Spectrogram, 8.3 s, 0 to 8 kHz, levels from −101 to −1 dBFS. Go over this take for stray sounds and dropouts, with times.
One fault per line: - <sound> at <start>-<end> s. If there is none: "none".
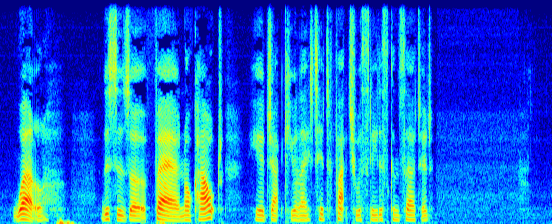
none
